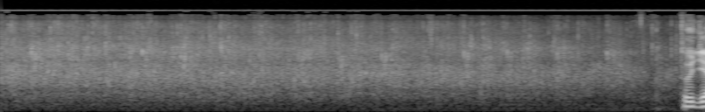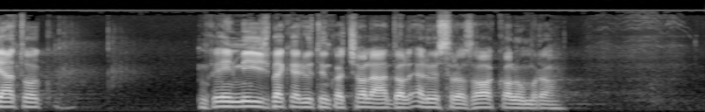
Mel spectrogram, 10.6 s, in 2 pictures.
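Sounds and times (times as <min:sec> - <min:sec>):
audience applause: 0:00.0 - 0:06.3
speech: 0:05.1 - 0:05.8, 0:06.8 - 0:09.6.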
